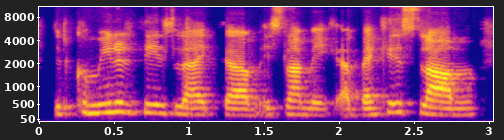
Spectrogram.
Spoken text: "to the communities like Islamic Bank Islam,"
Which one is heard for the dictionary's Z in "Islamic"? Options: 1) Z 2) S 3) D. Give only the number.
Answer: 2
